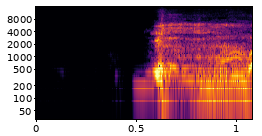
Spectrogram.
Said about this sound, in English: We're all coughing, Jesus Christ.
